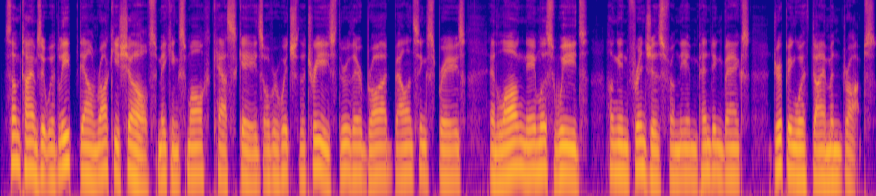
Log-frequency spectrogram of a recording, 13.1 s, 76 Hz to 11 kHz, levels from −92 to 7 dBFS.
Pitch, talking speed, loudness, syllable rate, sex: 130 Hz, 155 wpm, -17 LUFS, 4.3 syllables/s, male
